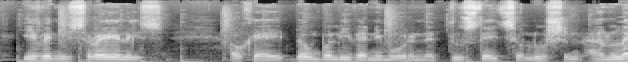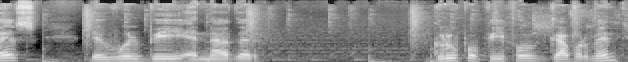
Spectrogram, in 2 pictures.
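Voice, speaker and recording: A man speaks with fairly even intonation over music in the background. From Czernovitz, Romania (now Ukraine). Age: 80s+. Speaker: Holocaust survivor and motivational speaker. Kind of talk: podcast interview answer.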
